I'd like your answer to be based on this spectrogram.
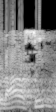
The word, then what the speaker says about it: العاصي: والعاصي هو أبو عمرو رضي الله عنه، وينطق وهكذا ويكتب بإثبات الياء، هذا هو الفصيح، اللغة الفصيحة كما بيّن النووي أن تثبت الياء فيقال العاصي وليس العاص بحذف الياء، وبحذف الياء صحيح لغة أيضا،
